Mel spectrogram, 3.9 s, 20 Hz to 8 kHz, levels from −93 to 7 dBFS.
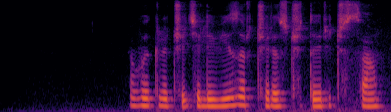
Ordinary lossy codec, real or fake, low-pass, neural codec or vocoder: none; real; none; none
